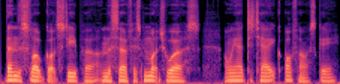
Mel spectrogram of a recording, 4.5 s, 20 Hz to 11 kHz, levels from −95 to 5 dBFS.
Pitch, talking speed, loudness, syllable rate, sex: 110 Hz, 240 wpm, -19 LUFS, 5.7 syllables/s, male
